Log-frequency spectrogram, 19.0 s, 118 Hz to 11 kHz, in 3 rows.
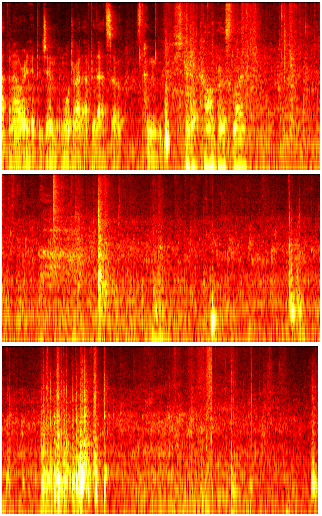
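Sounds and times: kitchen things knocking and clattering: 12.1s - 14.9s.

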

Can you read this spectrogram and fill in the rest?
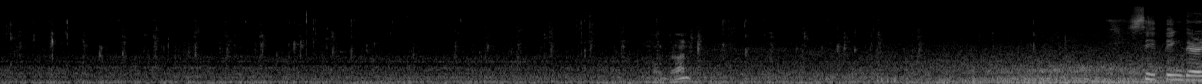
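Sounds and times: people chewing: 0.0s - 10.8s
low steady background noise: 0.0s - 12.0s.

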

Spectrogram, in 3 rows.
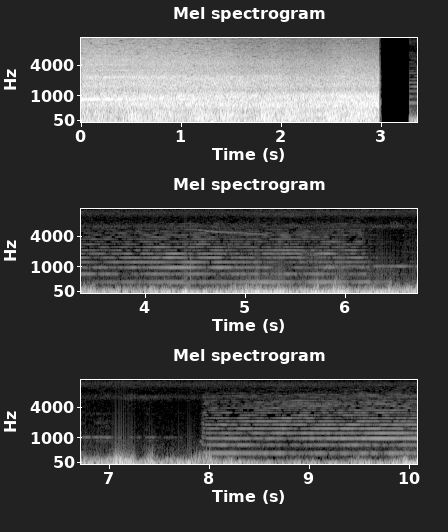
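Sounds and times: train horn blast: 0.0s - 0.7s, 3.3s - 7.0s, 7.9s - 10.0s
low rumble: 0.0s - 3.0s.

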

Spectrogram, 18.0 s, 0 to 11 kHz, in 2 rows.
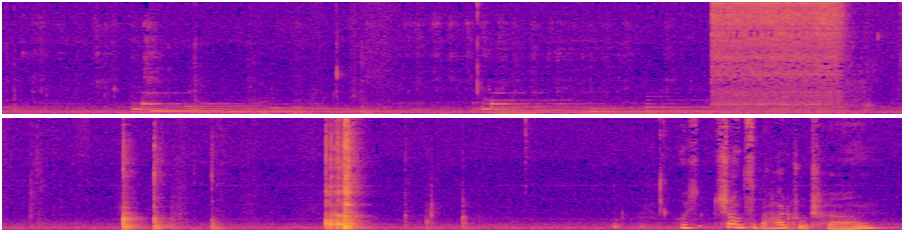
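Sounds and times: tap water running into a saucepan: 7.1s - 8.5s.

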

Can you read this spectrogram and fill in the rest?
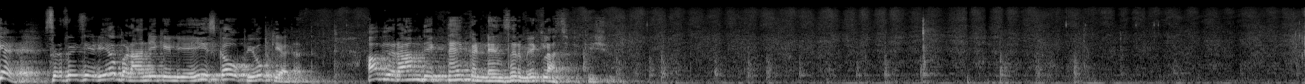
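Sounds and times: eraser rubbing on whiteboard: 5.2s - 13.0s.

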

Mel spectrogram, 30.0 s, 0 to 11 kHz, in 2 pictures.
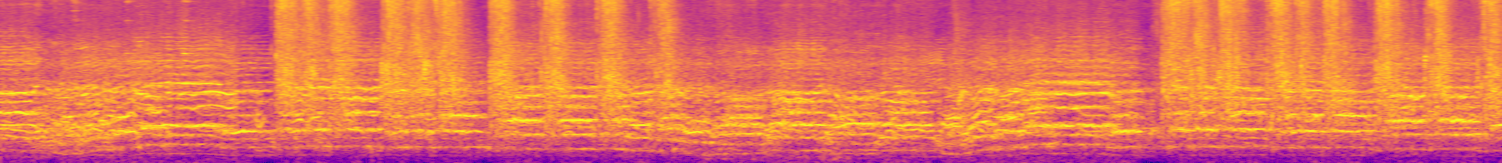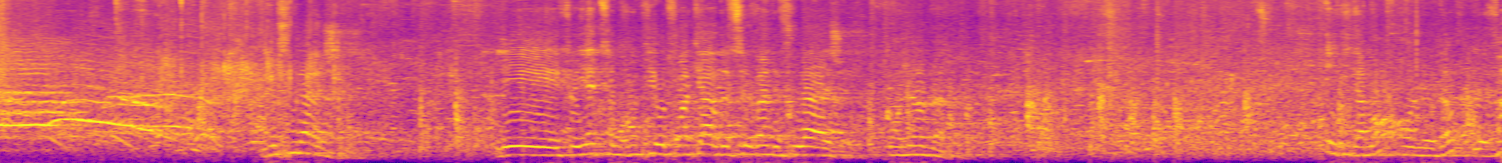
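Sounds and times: choir singing: 0.0s - 16.5s.

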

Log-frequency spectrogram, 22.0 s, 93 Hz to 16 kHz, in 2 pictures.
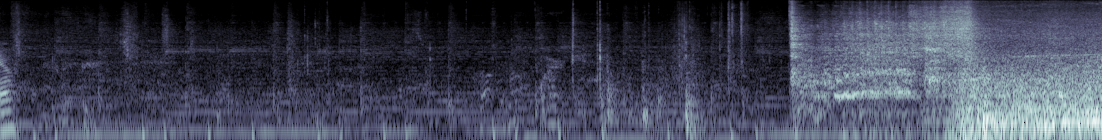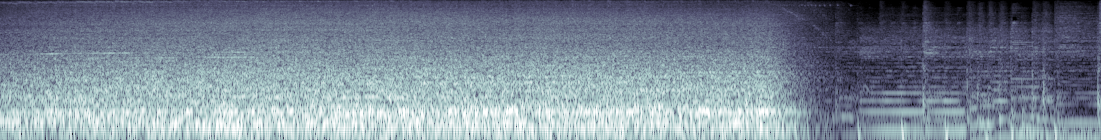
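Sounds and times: car engine running loud: 7.9s - 19.4s
starter motor cranking: 7.9s - 19.4s.

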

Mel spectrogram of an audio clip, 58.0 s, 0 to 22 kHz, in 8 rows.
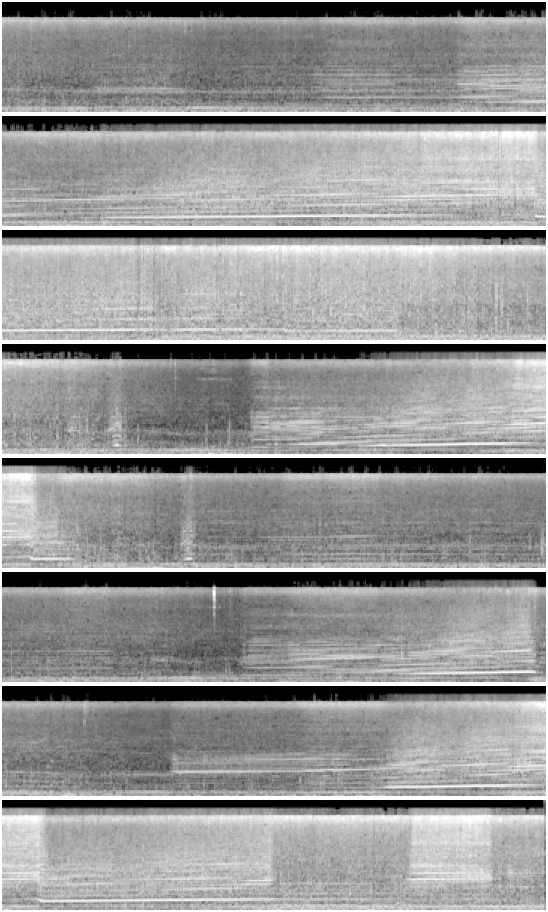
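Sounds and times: car engine revving hard: 0.0s - 58.0s.

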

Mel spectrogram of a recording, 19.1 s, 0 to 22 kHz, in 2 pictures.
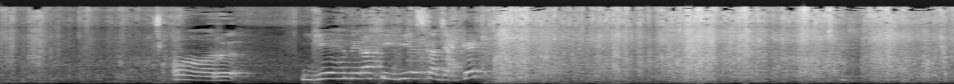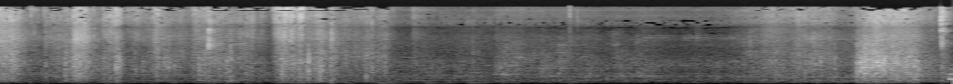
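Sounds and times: plastic packaging crinkling: 0.0s - 1.9s, 3.6s - 13.9s.

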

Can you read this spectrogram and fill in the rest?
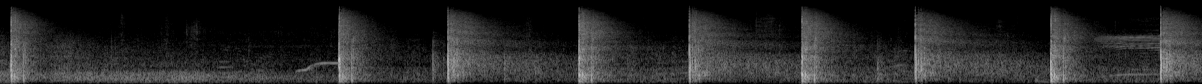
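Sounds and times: firework bangs with echo: 0.0s - 12.0s
firework rising whistle: 2.8s - 3.6s.

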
